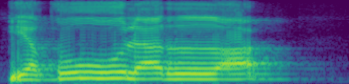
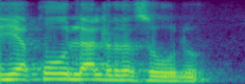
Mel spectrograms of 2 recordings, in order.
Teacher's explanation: جب لام کو را سے ملائیں گے بیچ میں الف اور لام کو چھوڑ دیں گے، نہیں پڑھیں گے.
